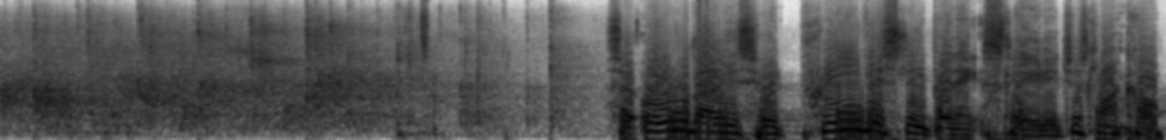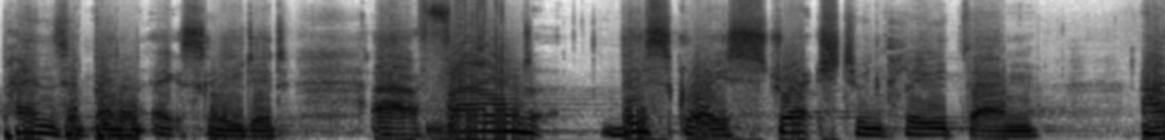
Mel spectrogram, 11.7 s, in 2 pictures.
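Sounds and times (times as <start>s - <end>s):
sermon audience applauding: 0.0s - 3.0s
speech: 3.1s - 11.6s.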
